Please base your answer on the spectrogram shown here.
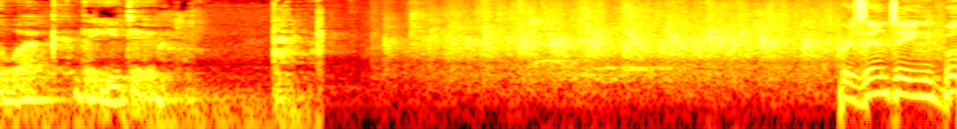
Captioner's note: audience applauding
